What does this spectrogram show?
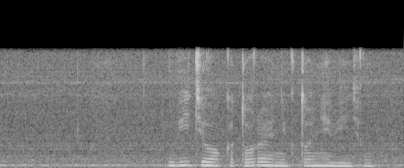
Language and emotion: Russian, neutral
